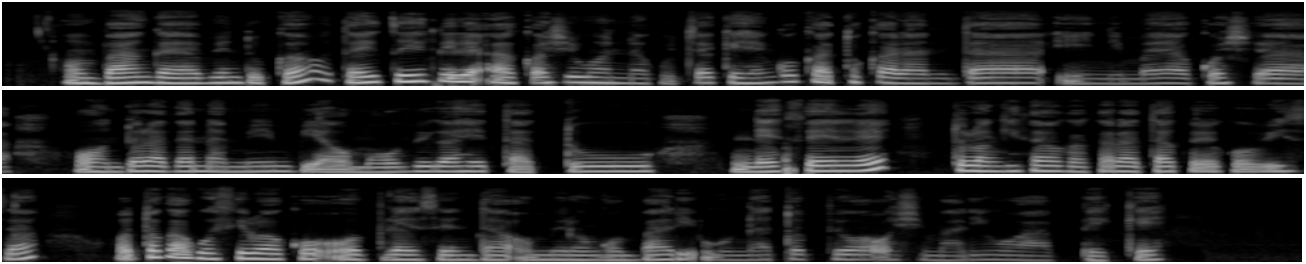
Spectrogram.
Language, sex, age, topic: Oshiwambo, female, 18-24, finance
